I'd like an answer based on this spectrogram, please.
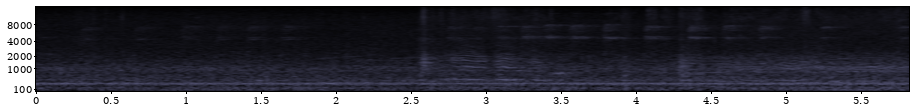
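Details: Steady low droning of honey bees at a hive in the UK on an evening when flies were attacking them and the bees were fending them off; brief warbling buzzes of insects flying past break in twice.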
